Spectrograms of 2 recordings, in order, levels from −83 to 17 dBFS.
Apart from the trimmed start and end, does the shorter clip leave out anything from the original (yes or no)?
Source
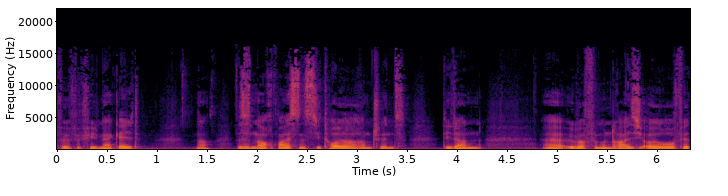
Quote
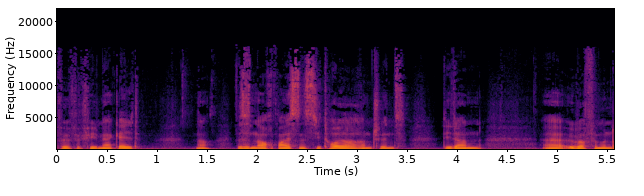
no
